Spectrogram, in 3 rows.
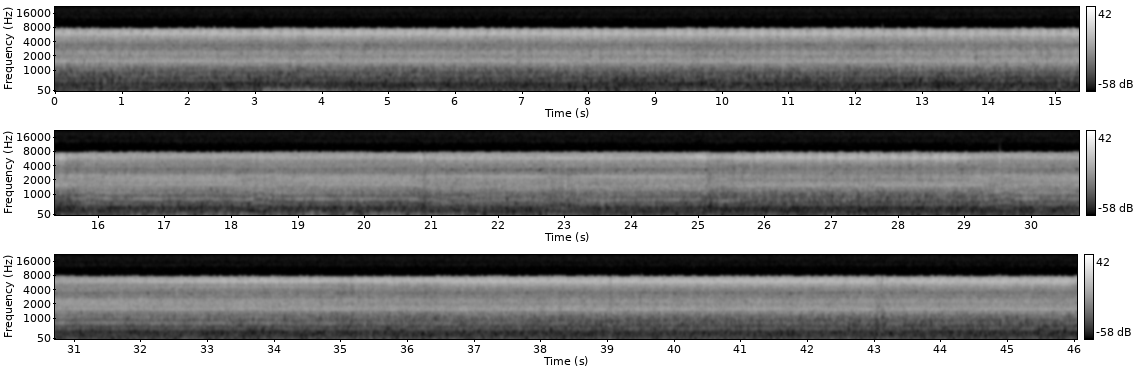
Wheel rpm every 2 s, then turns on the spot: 70, 70, 70, 70, 70, 60, 70, 70, 70, 60, 70, 70, 60, 60, 60, 70, 70, 70, 70, 70, 70, 70, 70.
none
